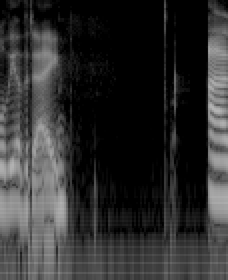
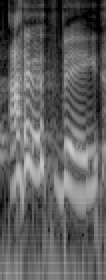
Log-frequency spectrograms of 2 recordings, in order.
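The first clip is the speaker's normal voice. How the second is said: laughing; 4 dB louder, slower than usual. Real, not acted. Laughing while telling.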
